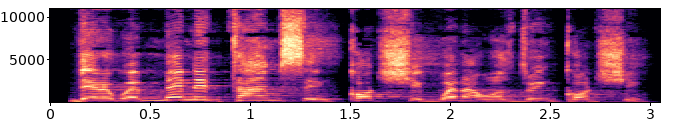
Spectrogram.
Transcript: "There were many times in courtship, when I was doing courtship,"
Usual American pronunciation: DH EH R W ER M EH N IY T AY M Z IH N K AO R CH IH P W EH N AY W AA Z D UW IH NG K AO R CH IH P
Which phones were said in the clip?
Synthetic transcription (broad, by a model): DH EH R W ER M EH N IY T AY M S IH N K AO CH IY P W EH N AY W AA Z D UW IH NG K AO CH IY P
